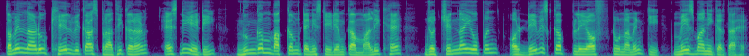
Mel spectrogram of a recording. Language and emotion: Hindi, neutral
